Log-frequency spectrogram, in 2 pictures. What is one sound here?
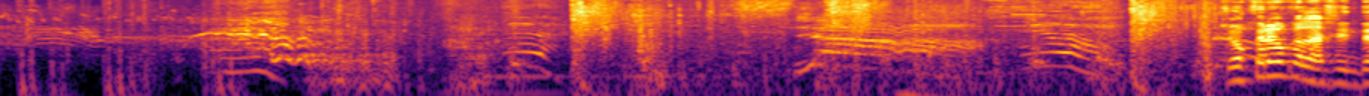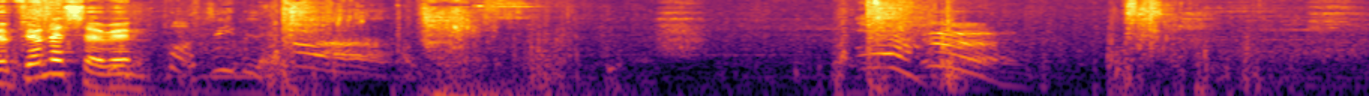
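Men grunt and shout in battle.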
